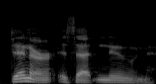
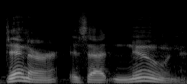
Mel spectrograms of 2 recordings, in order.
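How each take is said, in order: First: Said in the usual way. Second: Slow repeat. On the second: Retold or imitated. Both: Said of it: "He goes".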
